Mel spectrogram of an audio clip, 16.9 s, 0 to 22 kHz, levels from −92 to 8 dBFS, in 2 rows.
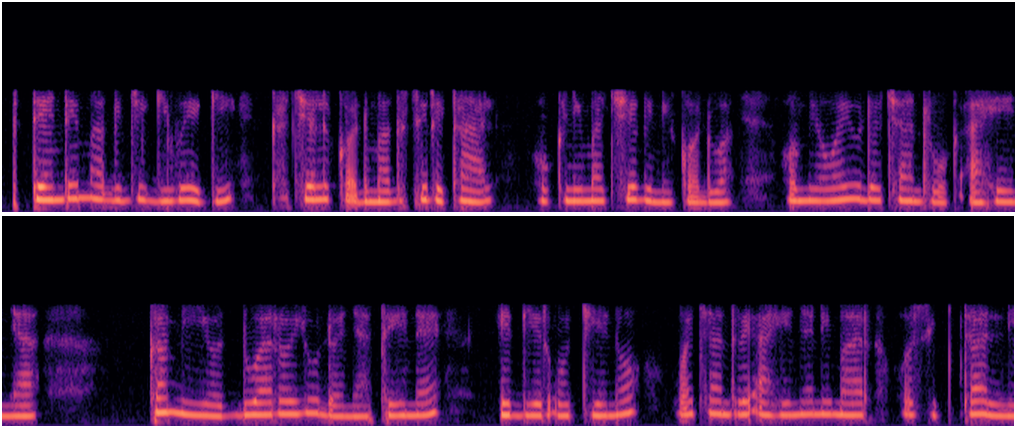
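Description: It's a speech clip over an AMR narrowband mobile codec. From 13.02 to 14.76 s there's an AMR rate drop: the voice turns rougher and more synthetic with no gap or band change, fitting a fall from 12.2 to 5.9 kbps, before recovering at "ahinya nimar".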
